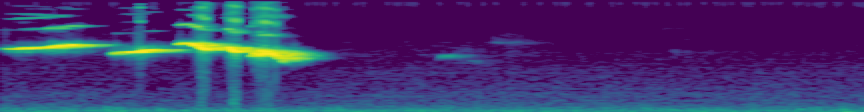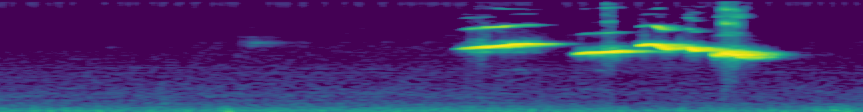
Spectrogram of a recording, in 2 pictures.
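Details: Rooftop recording of an Oriental magpie-robin: a rich phrase of sliding whistles and a harsher twittering ending, a pause of about five seconds, then a similar whistled phrase repeated, background otherwise quiet.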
